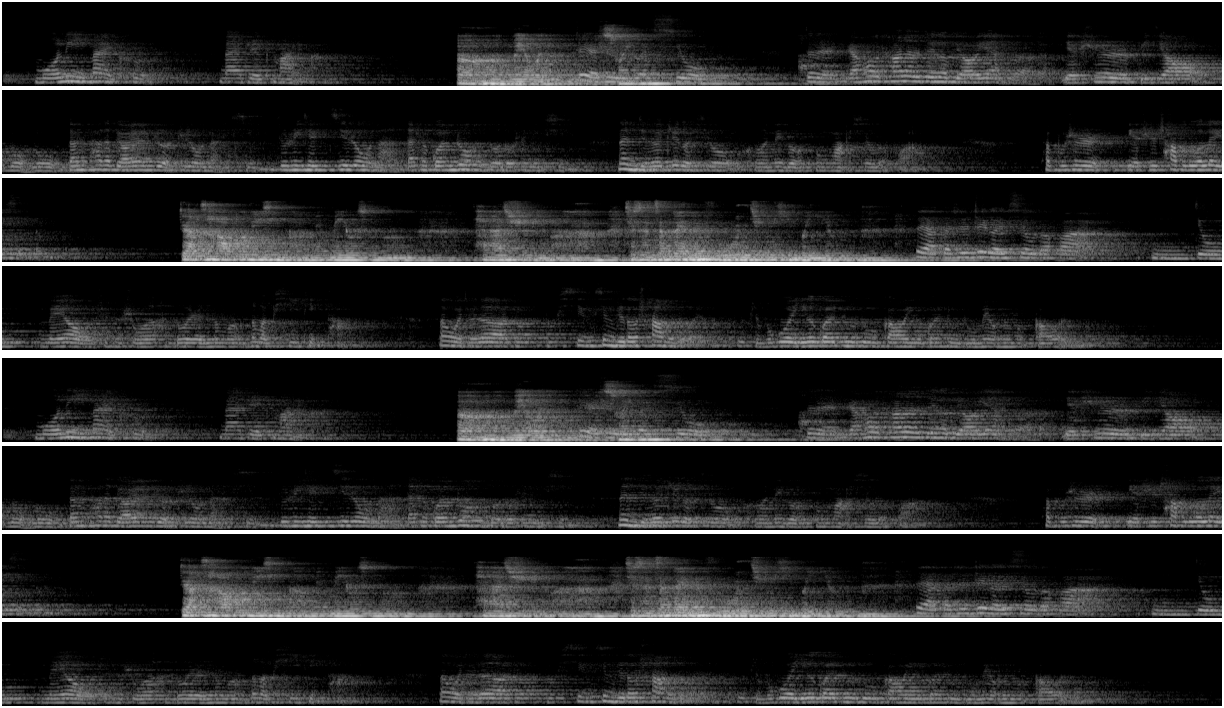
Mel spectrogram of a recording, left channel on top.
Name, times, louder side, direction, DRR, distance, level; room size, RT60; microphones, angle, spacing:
voice 1, 0.3-1.6 2.2-3.2 5.7-7.3 8.0-18.0 18.4-21.5 21.9-22.1 22.6-25.0 33.5-35.4 35.9-40.2 41.0-47.6, left 2 dB, 30° left, 3 dB, 0.9 m, -34 dB
voice 2, 4.5-5.5 6.0-6.3 8.0-8.1 26.2-33.4, equal, 45° left, -2 dB, 4.1 m, -22 dB
13.5 x 12.0 x 7.7 m, 2.8 s
head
